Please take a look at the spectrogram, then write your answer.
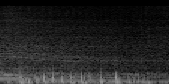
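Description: A MINI Hatchback in sport mode revs its exhaust in a short burst, the engine note rising and then falling back while a rapid run of crackling pops and bangs rattles through, close and moderately loud.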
